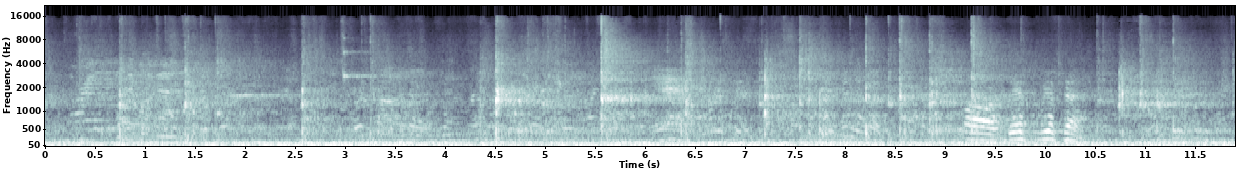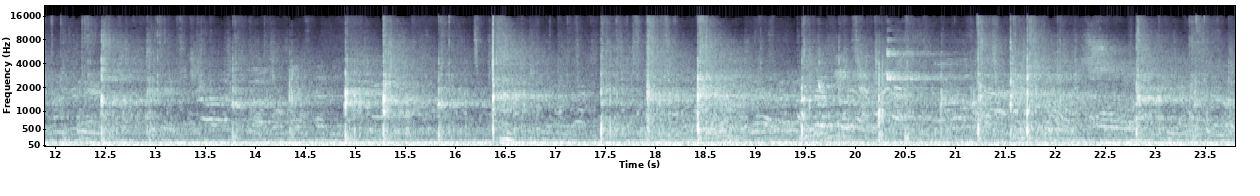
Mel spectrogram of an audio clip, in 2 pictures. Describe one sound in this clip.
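Paddles strike a plastic ball with sharp pops, over and over.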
